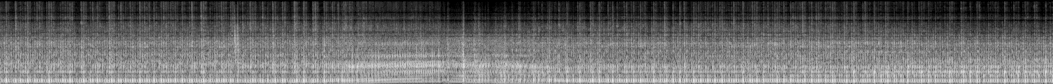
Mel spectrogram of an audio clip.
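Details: Quantum Mercury 90 outboard, previously a no-start, on its final run: steady, even idle with a brief dip in pitch midway, then recovers; no misses or knocking; normal idle.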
